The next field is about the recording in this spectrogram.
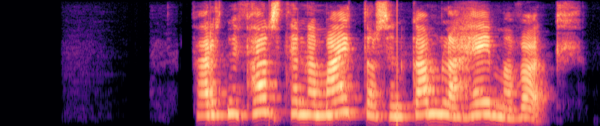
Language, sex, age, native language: Icelandic, female, 40-49, Icelandic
